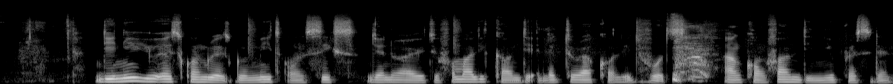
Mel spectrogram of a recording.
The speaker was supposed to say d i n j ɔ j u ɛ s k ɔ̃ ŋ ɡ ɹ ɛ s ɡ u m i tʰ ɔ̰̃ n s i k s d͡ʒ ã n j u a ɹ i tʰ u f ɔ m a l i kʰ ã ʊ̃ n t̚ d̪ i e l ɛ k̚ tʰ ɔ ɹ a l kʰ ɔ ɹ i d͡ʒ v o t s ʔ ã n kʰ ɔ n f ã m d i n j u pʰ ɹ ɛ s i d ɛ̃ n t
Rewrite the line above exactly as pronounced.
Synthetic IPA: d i n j u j u ɛ s k ɔ̃ ŋ ɡ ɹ ɛ s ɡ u m i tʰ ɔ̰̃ n s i k s d͡ʒ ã n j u a ɹ i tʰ u f ɔ m a l i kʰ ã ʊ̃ n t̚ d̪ i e l ɛ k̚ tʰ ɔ ɹ a l kʰ ɔ l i d͡ʒ v o t s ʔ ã n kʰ ɔ̃ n f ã m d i n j u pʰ ɹ ɛ s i d ɛ̃ n t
